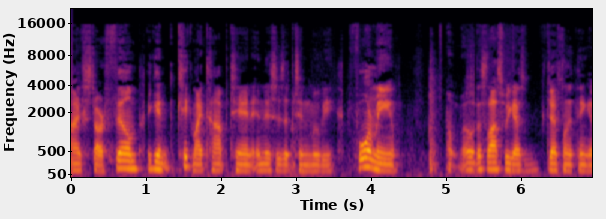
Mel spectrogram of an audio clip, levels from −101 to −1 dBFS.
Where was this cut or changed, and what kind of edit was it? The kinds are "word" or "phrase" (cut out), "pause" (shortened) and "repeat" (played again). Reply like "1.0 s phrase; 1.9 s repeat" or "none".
1.0 s pause; 1.6 s phrase; 2.9 s word; 3.6 s pause; 4.9 s pause; 5.4 s phrase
